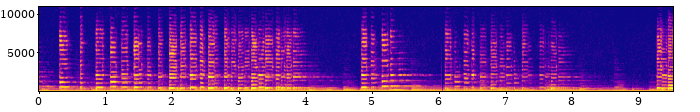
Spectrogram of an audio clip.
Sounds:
music

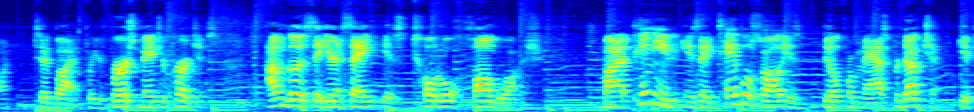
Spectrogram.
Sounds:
music, speech

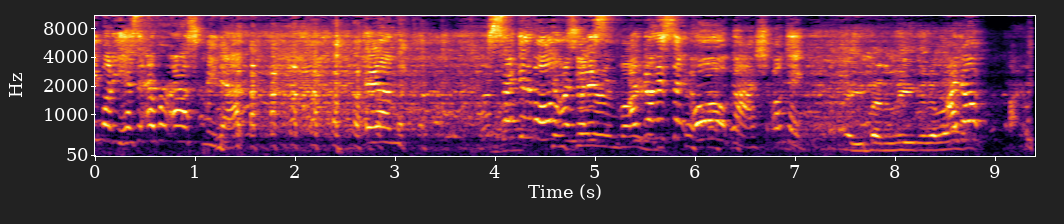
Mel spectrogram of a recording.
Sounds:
speech

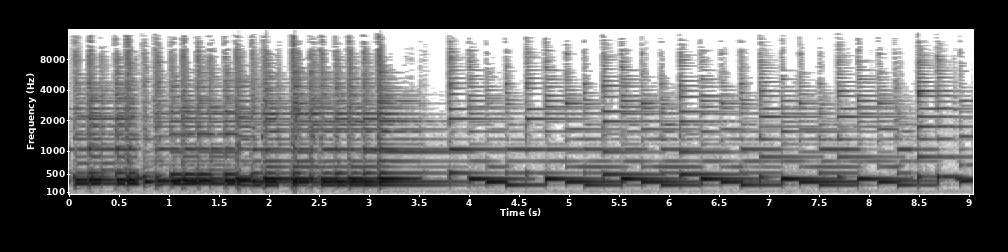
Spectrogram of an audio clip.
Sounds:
music

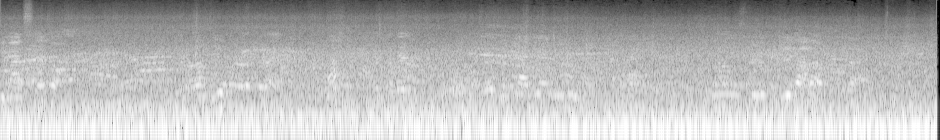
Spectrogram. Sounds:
speech

